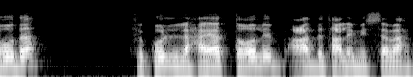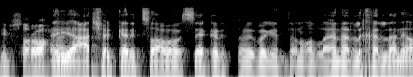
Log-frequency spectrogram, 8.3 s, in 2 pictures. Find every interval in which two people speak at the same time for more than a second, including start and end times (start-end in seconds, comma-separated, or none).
none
